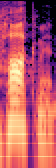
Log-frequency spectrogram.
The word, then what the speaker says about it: Hochman: It's Hochman, right? Did I pronounce it right?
